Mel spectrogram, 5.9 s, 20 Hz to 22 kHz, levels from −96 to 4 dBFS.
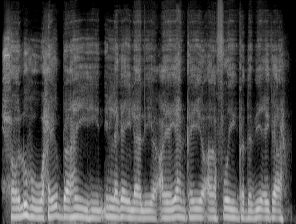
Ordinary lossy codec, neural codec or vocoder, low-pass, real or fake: none; codec, 44.1 kHz, 3.4 kbps, Pupu-Codec; none; fake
